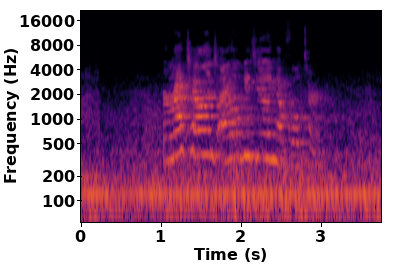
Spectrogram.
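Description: A young girl speaks brightly, close by.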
